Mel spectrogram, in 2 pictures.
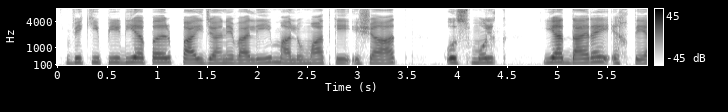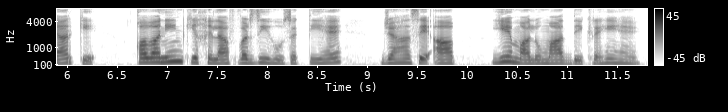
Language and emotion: Urdu, neutral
